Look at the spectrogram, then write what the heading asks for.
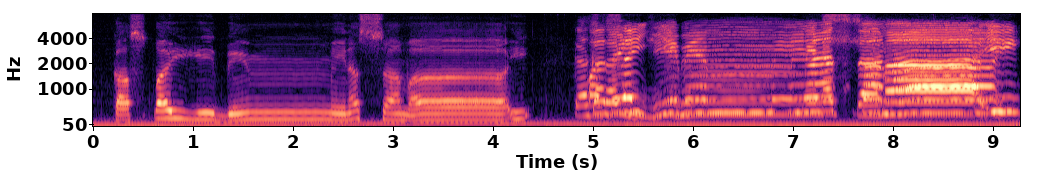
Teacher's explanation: یہاں پہ حرف صاد ہے، اس کو ہم نے کئی بار جو ہے وہ عرض کی ہے کہ اس کو تفخیم کے ساتھ یعنی پر کر کے پڑھیں گے، اور پر کر کے پڑھنا اس کے مخرج کا حصہ ہے، لہٰذا کوشش کریں کہ اس کی آواز سین سے نہ بدلے۔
